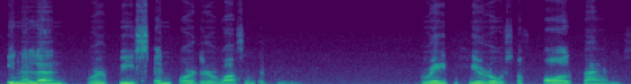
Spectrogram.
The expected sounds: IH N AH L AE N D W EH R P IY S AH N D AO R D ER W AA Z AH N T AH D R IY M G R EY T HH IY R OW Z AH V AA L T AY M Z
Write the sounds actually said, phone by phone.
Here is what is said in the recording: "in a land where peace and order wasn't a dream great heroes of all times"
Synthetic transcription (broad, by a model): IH N AH L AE N D W EH R P IY S AH N D AO R D ER W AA S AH N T AH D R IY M G R EY T HH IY R OW S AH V AA L T AY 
